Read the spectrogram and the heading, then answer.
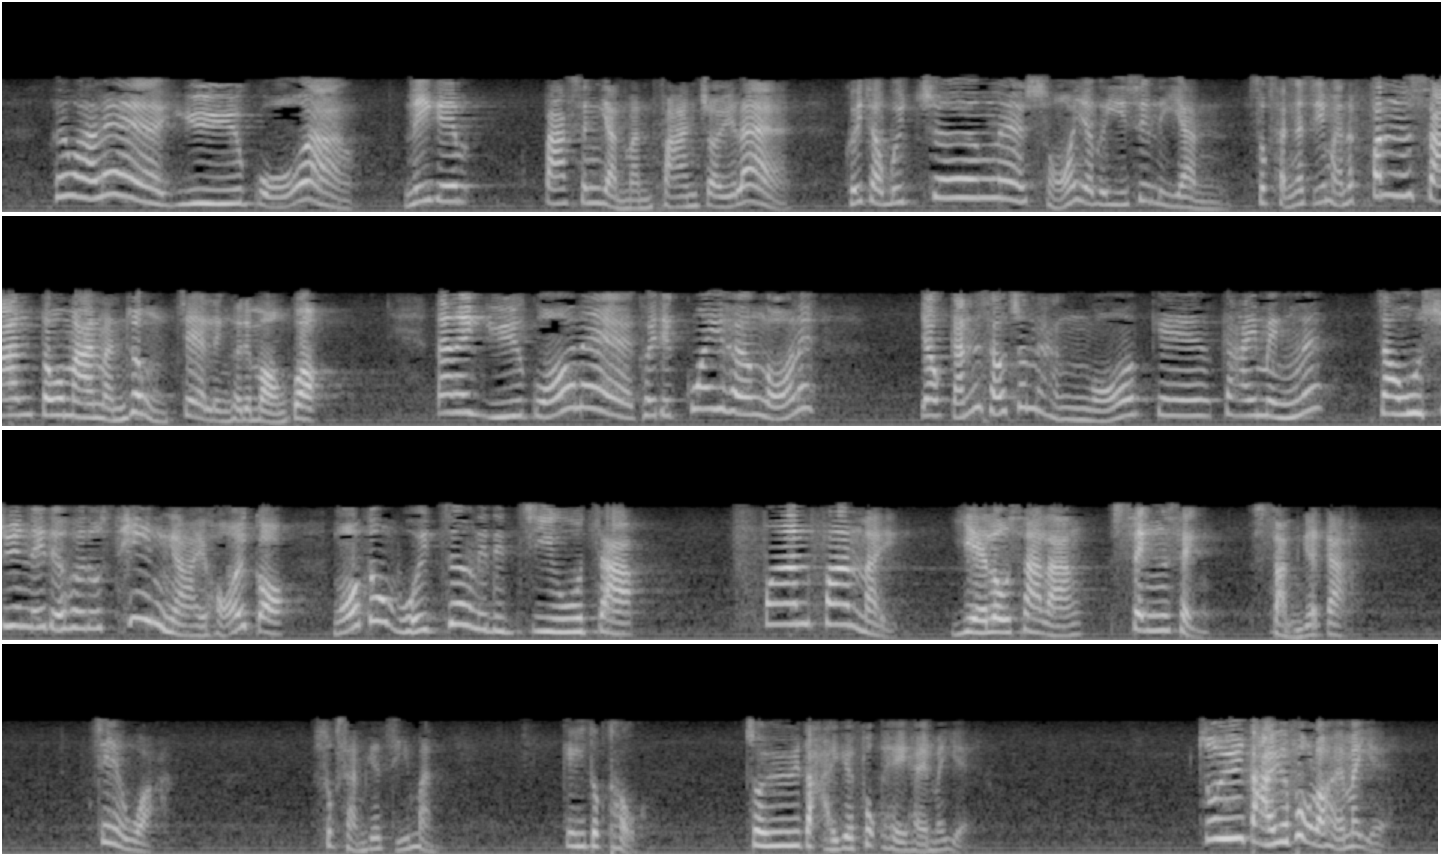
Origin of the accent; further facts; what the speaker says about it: Hong Kong; 咁你知我哋香港人啲床啦，通常双人床都3.5尺都得㗎嘛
